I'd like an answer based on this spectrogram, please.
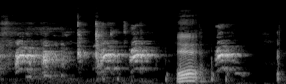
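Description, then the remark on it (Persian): A dog barks several times in quick, uneven bursts, loud, joining in behind raised human voices that overlap the barking. “یه سگم داره پشتش چیز میکنه، همراهی میکنه.”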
